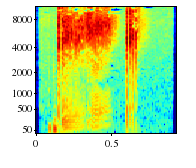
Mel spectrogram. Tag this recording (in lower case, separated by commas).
fart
